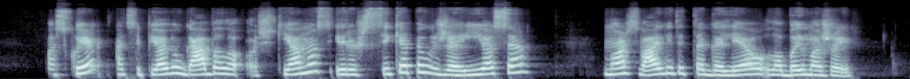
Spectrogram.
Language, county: Lithuanian, Vilnius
